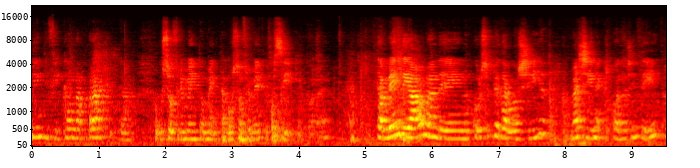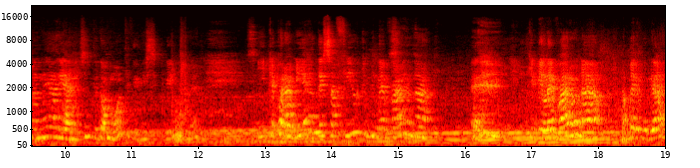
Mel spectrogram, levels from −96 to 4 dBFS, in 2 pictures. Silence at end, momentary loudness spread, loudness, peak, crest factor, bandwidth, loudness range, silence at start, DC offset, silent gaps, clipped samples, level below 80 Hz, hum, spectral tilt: 0 s; 15 LU; -29 LUFS; -8 dBFS; 22 dB; 15.5 kHz; 8 LU; 0 s; under 0.1%; none; under 0.1%; -54 dBFS; none; -5 dB/octave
